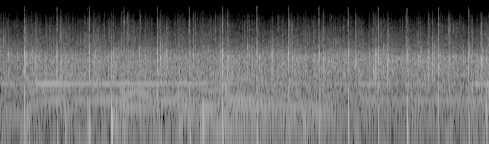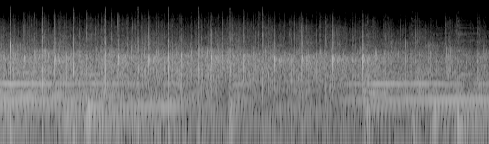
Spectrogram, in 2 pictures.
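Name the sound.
audience applause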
